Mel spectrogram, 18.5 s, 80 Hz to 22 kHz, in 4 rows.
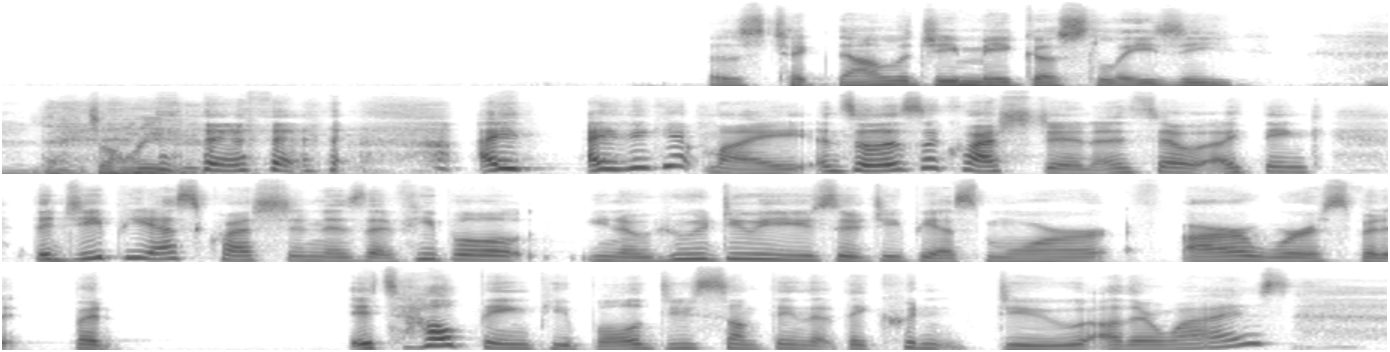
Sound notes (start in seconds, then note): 4.6 laughs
